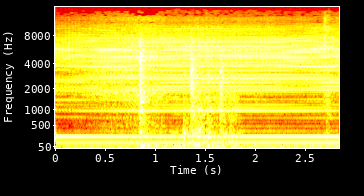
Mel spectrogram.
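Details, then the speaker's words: Furnace blower motor powered but not turning, access panel removed: steady electrical hum with no airflow at the vents; diagnosed as a failed run capacitor, which is then replaced. "you can really here that uh that this is humming so a quick tell to find out if the motor is seized or if the capacitor is bad"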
